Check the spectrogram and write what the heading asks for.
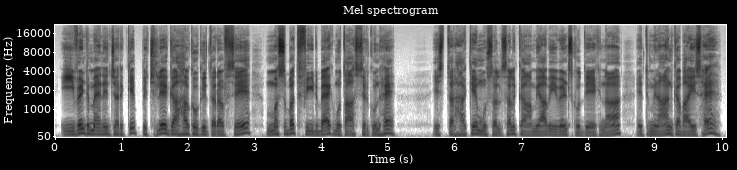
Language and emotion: Urdu, surprised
